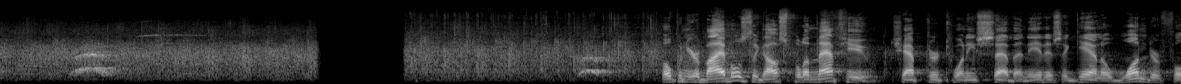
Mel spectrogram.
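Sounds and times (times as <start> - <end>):
church congregation at Pacific Baptist Church in Long Beach, California applauding: 0.0 - 3.2, 4.0 - 9.4
speech: 6.6 - 11.7.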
